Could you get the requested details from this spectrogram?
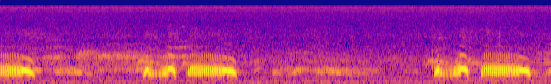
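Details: Repeated challenge coos of a spotted dove, 'thổ đồng' voice: two loud phrases, each a broken double note then a drawn-out deep coo, separated by quieter cooing from other doves.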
